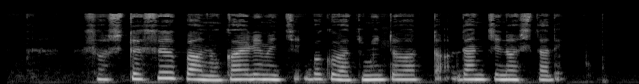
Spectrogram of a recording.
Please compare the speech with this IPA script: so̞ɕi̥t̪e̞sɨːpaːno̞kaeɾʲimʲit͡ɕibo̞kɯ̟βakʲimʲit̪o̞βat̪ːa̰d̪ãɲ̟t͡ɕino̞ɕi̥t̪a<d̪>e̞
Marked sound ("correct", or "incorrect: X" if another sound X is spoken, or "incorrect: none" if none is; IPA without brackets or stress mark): correct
